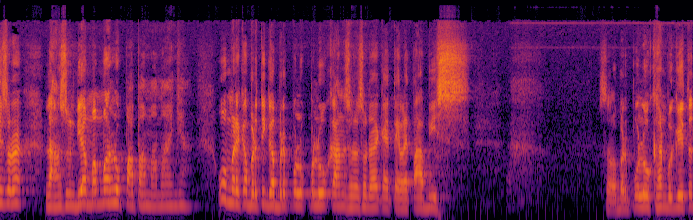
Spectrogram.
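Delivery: ordinary talk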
